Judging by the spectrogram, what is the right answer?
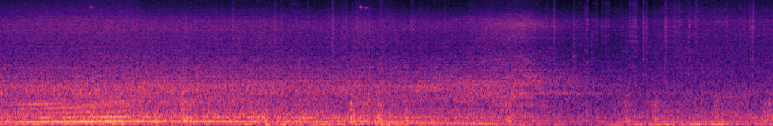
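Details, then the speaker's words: Car with ignition timing off, owner unsure if cam, distributor or crank, nothing else changed: revs with loud deep intake roar but power way down when accelerating; loud induction noise with low power, timing suspected. "so my car's timing is off I'm not sure if it's cam distributor or crank at this point but regardless it makes this cool induction noise now"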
